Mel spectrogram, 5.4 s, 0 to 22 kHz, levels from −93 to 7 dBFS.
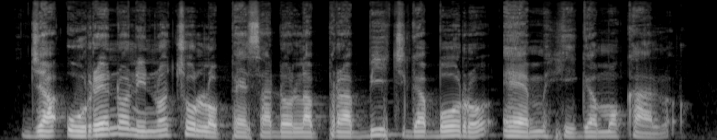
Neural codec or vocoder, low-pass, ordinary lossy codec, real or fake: vocoder, 44.1 kHz, 128 mel bands every 512 samples, BigVGAN v2; none; none; fake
